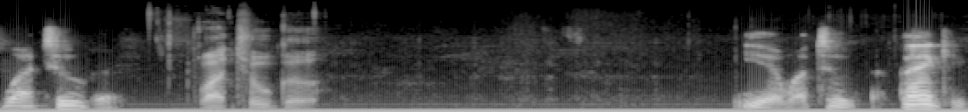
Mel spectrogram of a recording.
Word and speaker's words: Watauga: She says it's pronounced Watuga.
